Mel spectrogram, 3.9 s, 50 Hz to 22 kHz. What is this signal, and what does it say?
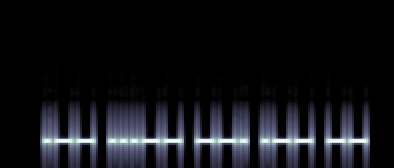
Morse code, heard as a keyed tone, about 22 wpm, 700 Hz. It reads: W3GWM
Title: Call Signs Repeated 2x - 22wpm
